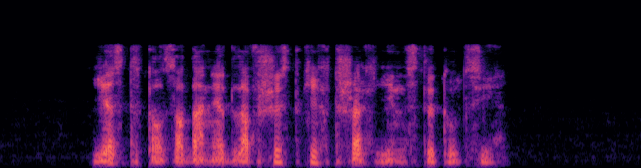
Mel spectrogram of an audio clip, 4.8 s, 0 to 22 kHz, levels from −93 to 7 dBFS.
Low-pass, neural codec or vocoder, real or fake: 7.2 kHz; vocoder, 22.05 kHz, 80 mel bands, HiFi-GAN; fake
